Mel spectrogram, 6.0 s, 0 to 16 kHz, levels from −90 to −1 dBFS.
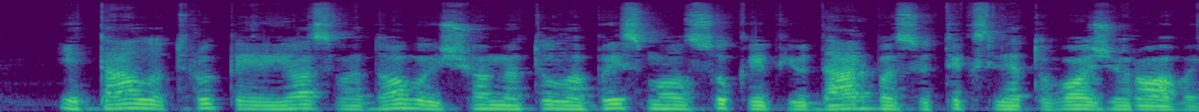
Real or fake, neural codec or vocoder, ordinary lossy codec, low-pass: real; none; AAC, 48 kbps; 14.4 kHz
